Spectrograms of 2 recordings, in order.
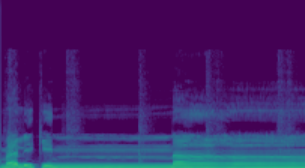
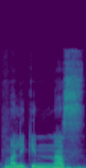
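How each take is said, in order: First: The vowel in 'nas' is drawn out long. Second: The vowel in 'nas' is cut short. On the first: The word means people. The speaker calls it right. "এখানে অবশ্যই টানবেন" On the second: The word takes on the opposite meaning. The speaker calls it wrong. "নাস এখানে দ্রুত বলে ফেলে"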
